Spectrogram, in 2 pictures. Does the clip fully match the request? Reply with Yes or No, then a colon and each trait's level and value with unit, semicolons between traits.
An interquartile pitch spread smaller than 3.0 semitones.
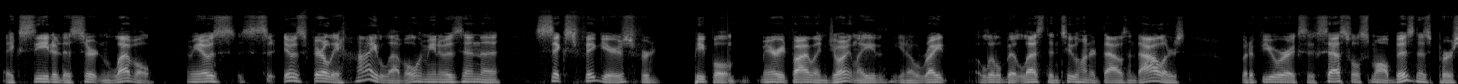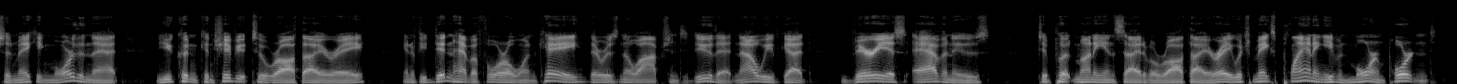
No: average, 3.3 semitones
